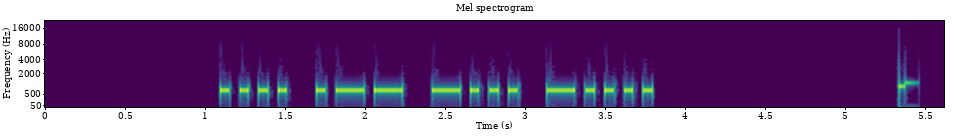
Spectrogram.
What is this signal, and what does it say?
Morse code, heard as a keyed tone, about 20 wpm, 700 Hz. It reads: HWB6
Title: Four Challenging Letter-Number Combinations 20wpm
